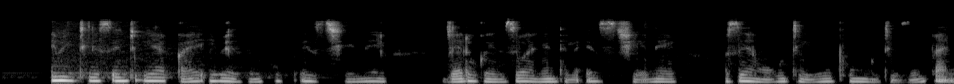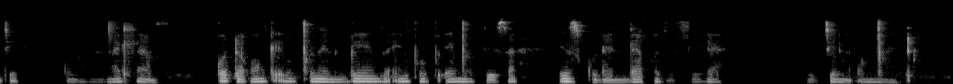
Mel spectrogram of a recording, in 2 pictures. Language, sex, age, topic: North Ndebele, female, 25-35, health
